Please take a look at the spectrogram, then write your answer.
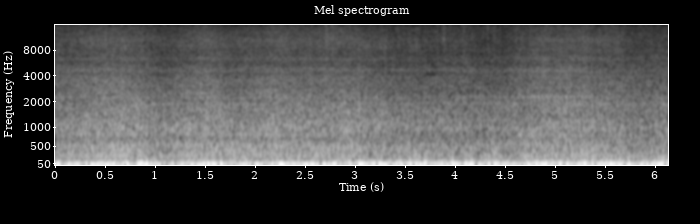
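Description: A motorbike rattling along a bumpy country road, a steady loud broadband rumble with heavy wind buffeting the microphone throughout, no distinct engine notes standing out.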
